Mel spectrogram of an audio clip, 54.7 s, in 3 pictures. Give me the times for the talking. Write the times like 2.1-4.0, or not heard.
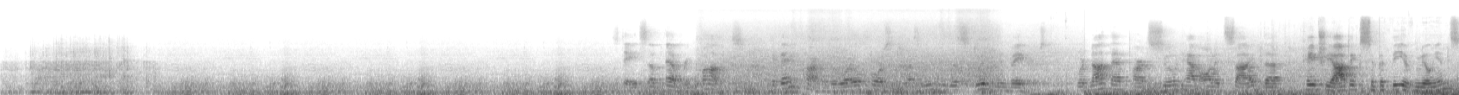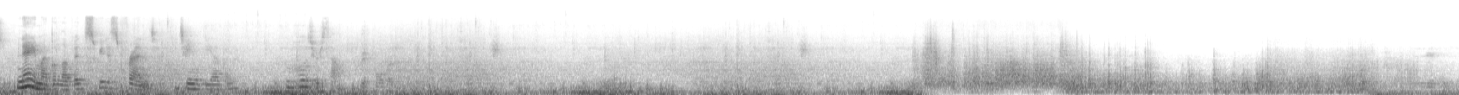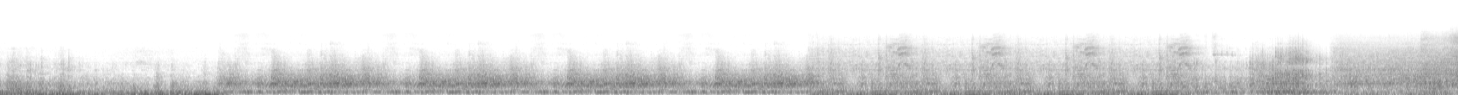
7.8-23.4.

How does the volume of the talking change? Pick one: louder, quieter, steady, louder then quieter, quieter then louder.
louder then quieter.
